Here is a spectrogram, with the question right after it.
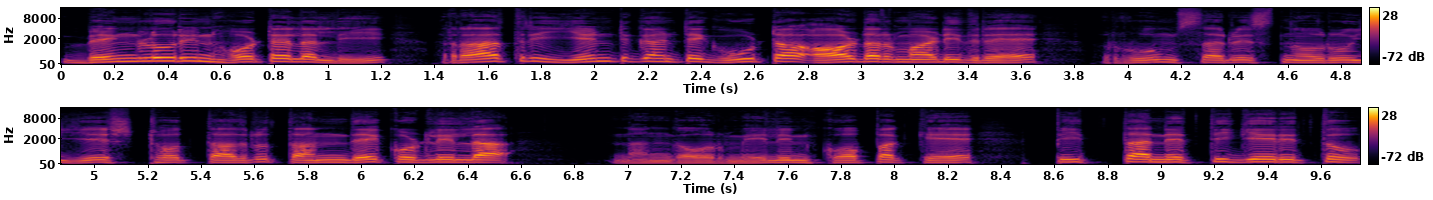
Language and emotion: Kannada, angry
